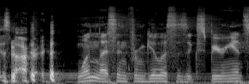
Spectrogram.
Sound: laughter

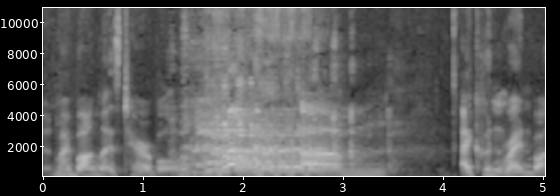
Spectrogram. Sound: laughter

